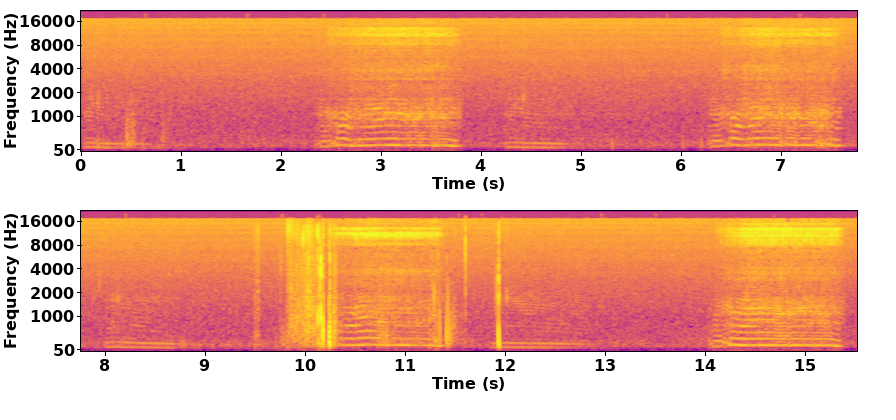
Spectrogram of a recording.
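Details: Snoring heard at night that woke the listener as an unfamiliar sound: regular buzzing snores alternating with softer breaths, about four cycles in fifteen seconds, with faint clicks in the room; snoring.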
